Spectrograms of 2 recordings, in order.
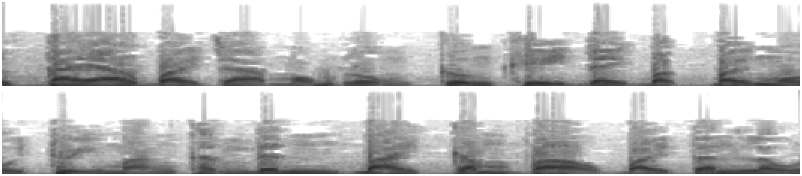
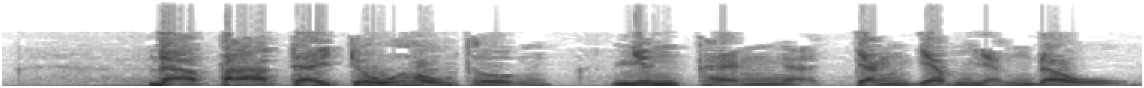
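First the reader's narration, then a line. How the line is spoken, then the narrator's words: Shouted. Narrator (Vietnamese): chàng nhẹ phất tay áo vào khoảng không một cái và quát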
